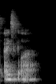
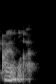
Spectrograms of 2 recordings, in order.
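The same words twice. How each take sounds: First: "Isla" as ICE-la, with an audible S; narrator's pronunciation, S sounded. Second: "Isla" as EYE-la, no S at all; own pronunciation, silent S. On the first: Reader quoting the audiobook narrator, "Isla" as ICE-la, S pronounced. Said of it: "the audiobook narrator says Isla". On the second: Reader preferring her own version, "Isla" as EYE-la, silent S. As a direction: drop the S from "Isla". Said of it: "I would say Isla". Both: Shown as a demonstration.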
